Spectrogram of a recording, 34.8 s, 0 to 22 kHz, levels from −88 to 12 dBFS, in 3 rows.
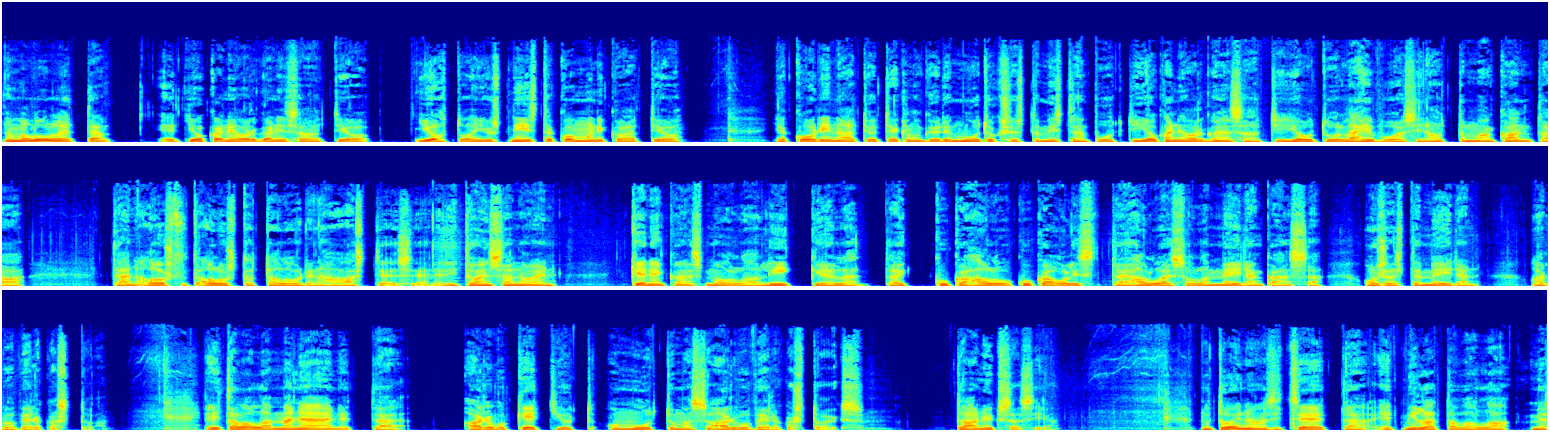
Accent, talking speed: native, 120 wpm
